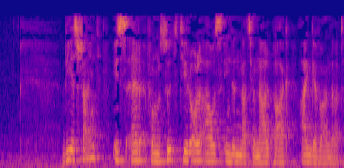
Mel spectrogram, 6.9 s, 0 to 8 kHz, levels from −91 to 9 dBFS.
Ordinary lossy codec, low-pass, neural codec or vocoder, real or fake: MP3, 24 kbps; 7.2 kHz; none; real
